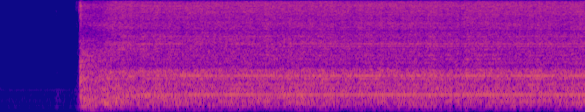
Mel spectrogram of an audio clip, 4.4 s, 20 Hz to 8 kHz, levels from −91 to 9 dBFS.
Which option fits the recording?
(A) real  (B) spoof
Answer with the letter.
A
